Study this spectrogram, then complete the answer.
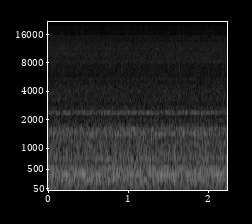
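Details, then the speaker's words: Wippro 8KW all-in-one diesel heater from Temu, freshly assembled, running on high: smooth constant fan rush with faint hum, fuel pump ticking inaudible; fan a little loud but normal operation. "it sounds really good and obviously this is on high so the fan noise is a little loud but it's nothing crazy especially for how much heat you're getting"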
